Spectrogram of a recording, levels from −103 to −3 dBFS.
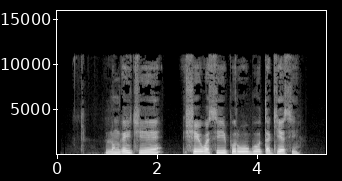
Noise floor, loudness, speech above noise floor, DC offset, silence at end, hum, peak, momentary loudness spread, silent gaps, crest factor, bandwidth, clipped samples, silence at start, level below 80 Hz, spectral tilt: -55 dBFS; -22 LUFS; 34 dB; under 0.1%; 0.55 s; none; -8 dBFS; 14 LU; none; 16 dB; 11.5 kHz; under 0.1%; 1 s; -70 dBFS; -6.5 dB/octave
